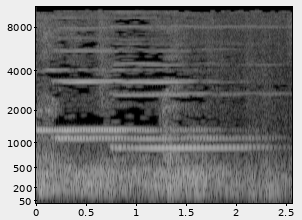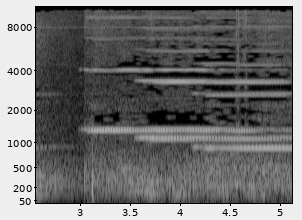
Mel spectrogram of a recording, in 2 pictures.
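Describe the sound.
An electric bell rings in a parliament chamber as a faint, steady, high-pitched tone made of several sustained pitches. It dips briefly near the middle, then carries on unchanged.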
